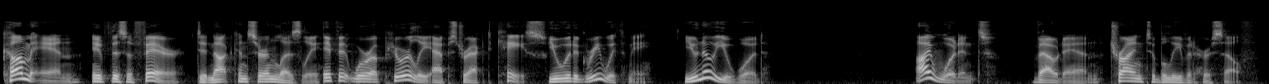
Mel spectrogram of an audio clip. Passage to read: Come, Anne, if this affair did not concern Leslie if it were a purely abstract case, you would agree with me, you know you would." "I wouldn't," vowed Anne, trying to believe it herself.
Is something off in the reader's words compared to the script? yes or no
no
